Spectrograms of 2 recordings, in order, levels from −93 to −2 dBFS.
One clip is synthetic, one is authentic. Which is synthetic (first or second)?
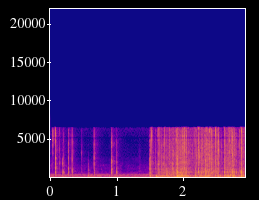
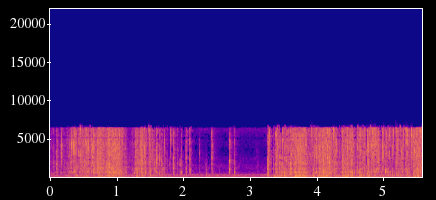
first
